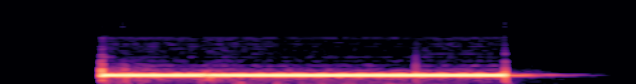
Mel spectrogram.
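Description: A phone call ringing out to an AI assistant, heard as a single steady, loud telephone tone lasting about two seconds and then fading quickly, with no voices.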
